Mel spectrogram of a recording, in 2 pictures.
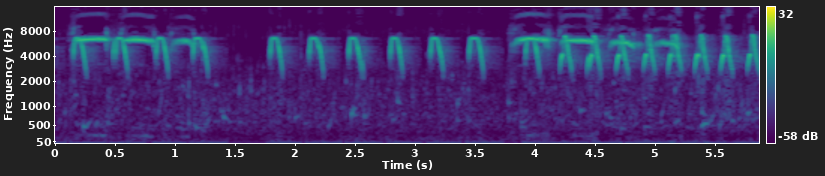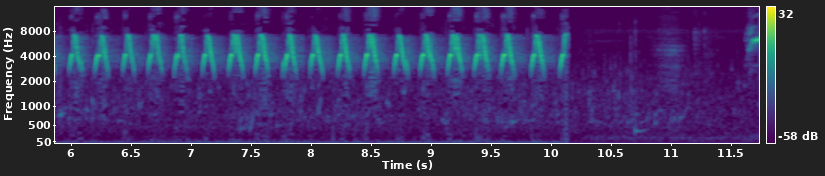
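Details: High, thin repeated notes from a female bar-winged prinia calling the male: a long steady series of fast, evenly spaced pips that speeds into a rapid run before stopping.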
